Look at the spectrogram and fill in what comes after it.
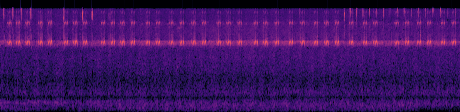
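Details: Grasshoppers singing in a flowery prairie meadow: a shrill, high chirping in clipped bursts, roughly eighty-five per minute, each made of fast pulses. The insect is alone over a quiet rural background.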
